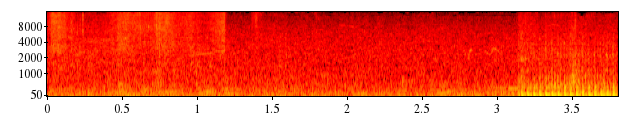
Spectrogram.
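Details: Cheetahs at a breeding project for the endangered species in South Africa, met on a walk: a low, rapid pulsing rumble that continues steadily and swells loudly in the final half second, with faint rustling around it.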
